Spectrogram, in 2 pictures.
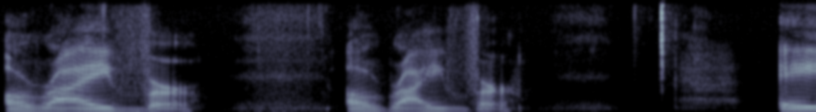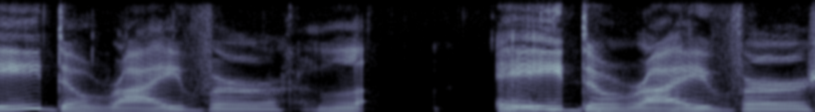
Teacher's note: so you get rid of the H you connect the consonant before it to the ER what's left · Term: H deletion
